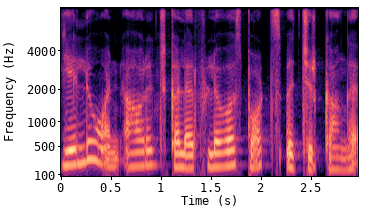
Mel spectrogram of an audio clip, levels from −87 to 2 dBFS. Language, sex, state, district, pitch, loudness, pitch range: Tamil, female, Tamil Nadu, Nilgiris, 205 Hz, -15 LUFS, 195-220 Hz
